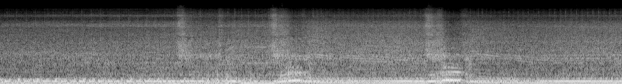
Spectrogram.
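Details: 1979 Camaro Z28 Quadrajet-carbureted V8, tuned up and warmed, running on all 8, vacuum leaks fixed, idle still slightly high: deep, steady roar swelling as the throttle opens, no misfire or stumble. Normal revving.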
